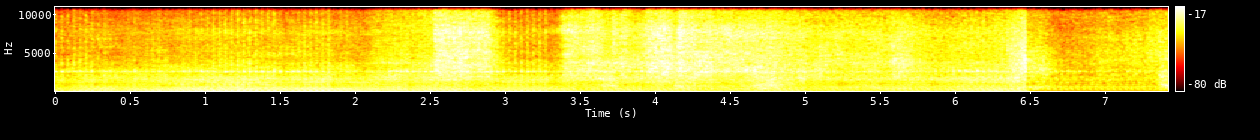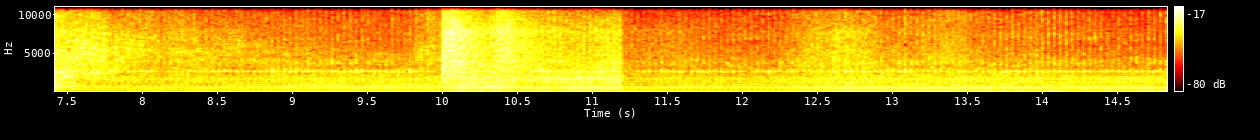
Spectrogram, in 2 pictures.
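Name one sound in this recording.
A pressure washer hisses as it sprays water in bursts.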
